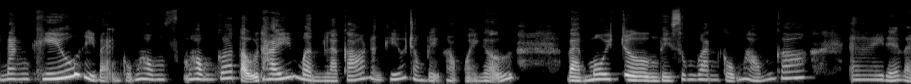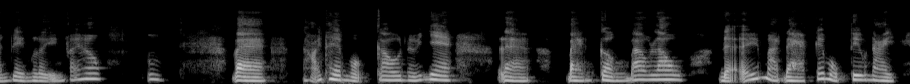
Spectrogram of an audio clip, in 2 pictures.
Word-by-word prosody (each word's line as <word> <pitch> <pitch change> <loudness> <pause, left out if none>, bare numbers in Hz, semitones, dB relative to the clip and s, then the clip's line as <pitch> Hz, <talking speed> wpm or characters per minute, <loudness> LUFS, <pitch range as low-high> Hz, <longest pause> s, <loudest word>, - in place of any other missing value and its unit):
năng 245 +3 -1
khiếu 255 +5 +6 0.2
thì - - +3
bạn - - -4
cũng - - -6
hông 235 -2 0
ph 225 - -20
hông 230 -2 +1
có 280 +4 +2
tự - - +7
thấy 250 +5 +5
mình 200 -9 +2
là 170 0 -1
có 200 +5 +1
năng 285 -2 -5
khiếu 240 +3 0
trong 225 -9 -4
việc 175 - -3
học 180 - -5
ngoại 80 +1 -4
ngữ, - - 0 0.5
và 180 -2 +5
môi 235 +5 +4
trường 185 -5 +6
thì 175 - 0
xung 220 +5 -4
quanh 220 -1 -1
cũng 170 +7 -3
hổng 220 +1 -3
có 300 +2 -1 0.4
ai 215 0 -4
để 185 +1 0
bạn 165 -4 -4
rèn 170 -4 -1
luyện, 170 0 -2
phải 205 +3 -6
hông? 255 +1 0 0.4
Ừm. 230 -3 -7 0.7
Và 175 -3 +4 0.4
hỏi 190 +3 -4
thêm 220 -5 +2
một 160 -4 -2
câu 195 -1 0
nữa 185 -2 -3
nha, 215 -4 +2 0.5
là 165 -3 -1 0.4
bạn 175 0 0
cần 175 -4 0
bao 215 +1 +1
lâu 220 -1 +1 0.3
để 180 +8 0
mà 245 -11 +1
đạt 170 -2 +1
cái 255 0 +1
mục 235 - 0
tiêu 215 -1 +2
này, 175 -6 -1
210 Hz, 190 wpm, -23 LUFS, 175-235 Hz, 0.7 s, tự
